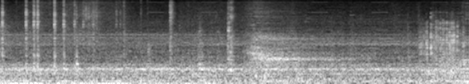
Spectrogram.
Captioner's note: sighs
